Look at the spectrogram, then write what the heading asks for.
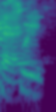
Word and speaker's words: Witvliet: Witvliet. It's okay. Witvliet.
